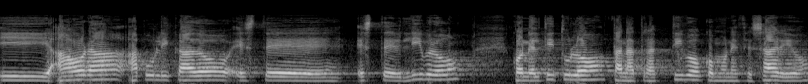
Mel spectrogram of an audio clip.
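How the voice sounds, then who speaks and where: There is noticeable background noise as a woman speaks at a medium pitch and a very slow pace. Her loudness stays very even. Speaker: librarian or archivist giving welcome. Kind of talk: welcome speech. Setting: book presentation with audience.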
